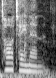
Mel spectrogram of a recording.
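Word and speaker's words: Tatenen: His name is pronounced tarten.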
